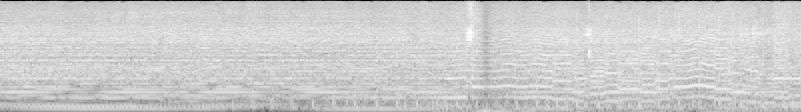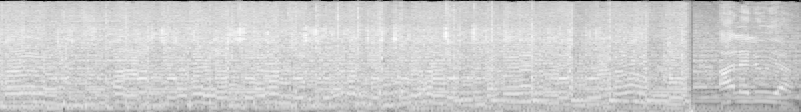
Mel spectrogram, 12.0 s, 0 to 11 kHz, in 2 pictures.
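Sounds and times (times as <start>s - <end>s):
strummed electric guitar: 0.0s - 11.7s
live band playing: 0.9s - 11.3s.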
